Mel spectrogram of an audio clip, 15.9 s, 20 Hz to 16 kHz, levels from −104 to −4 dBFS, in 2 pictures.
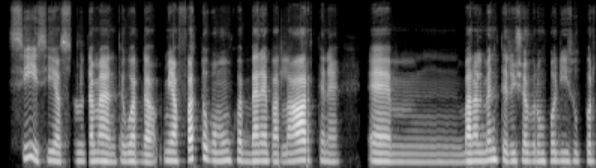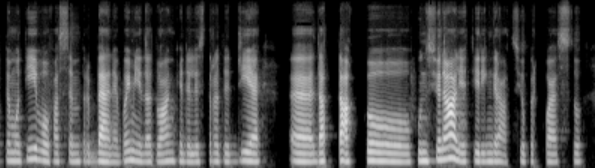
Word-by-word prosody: Sì, 250 Hz, -3 st, -2 dB
sì, 200 Hz, 0 st, -6 dB
assolutamente 185 Hz, 0 st, 0 dB
guarda, 175 Hz, -3 st, 0 dB
mi 195 Hz, -1 st, +1 dB
ha 190 Hz, -, +6 dB
fatto 220 Hz, +5 st, +3 dB
comunque 195 Hz, +1 st, -3 dB
bene 185 Hz, +1 st, +2 dB
parlartene, 185 Hz, +1 st, +4 dB, 0.3 s
ehm, 170 Hz, -2 st, -3 dB
banalmente 185 Hz, +4 st, +2 dB
ricevere 185 Hz, 0 st, -4 dB
un 185 Hz, -, -3 dB
po' 195 Hz, +1 st, -5 dB
di 185 Hz, 0 st, -6 dB
supporto 185 Hz, 0 st, -8 dB
emotivo 190 Hz, +1 st, -3 dB
fa 175 Hz, 0 st, -8 dB
sempre 175 Hz, 0 st, -10 dB
bene. 170 Hz, -3 st, +2 dB
Poi 190 Hz, +5 st, -4 dB
mi 200 Hz, -, -2 dB
hai 180 Hz, -, -4 dB
dato 175 Hz, 0 st, -7 dB
anche 180 Hz, +1 st, -3 dB
delle 170 Hz, 0 st, -6 dB
strategie, 175 Hz, +1 st, -4 dB, 0.3 s
ehm, 175 Hz, -2 st, +2 dB
d'attacco 180 Hz, -1 st, +2 dB
funzionali 200 Hz, +4 st, +5 dB
e 175 Hz, -, -5 dB
ti 180 Hz, +1 st, -5 dB
ringrazio 175 Hz, -1 st, -6 dB
per 175 Hz, +1 st, -18 dB
questo. 170 Hz, 0 st, -9 dB
180 Hz, 135 wpm, -24 LUFS, 175-190 Hz, 0.3 s, ha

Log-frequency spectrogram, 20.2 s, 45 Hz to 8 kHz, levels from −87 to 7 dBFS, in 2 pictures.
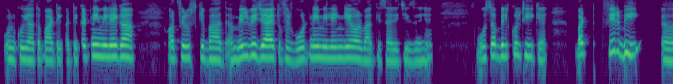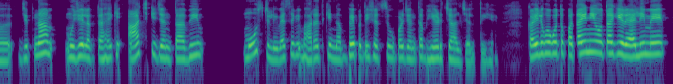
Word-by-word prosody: उनको 210 Hz, +1 st, -5 dB
या 200 Hz, -2 st, -1 dB
तो -, -, -9 dB
पार्टी 195 Hz, -, -4 dB
का 100 Hz, -, -13 dB
टिकट 235 Hz, -, -5 dB
नहीं 260 Hz, 0 st, +5 dB
मिलेगा 245 Hz, -2 st, +4 dB, 0.5 s
और 215 Hz, -, -3 dB
फिर 240 Hz, -, 0 dB
उसके 230 Hz, +1 st, -5 dB
बाद 210 Hz, -3 st, -4 dB
मिल 235 Hz, +4 st, +1 dB
भी 265 Hz, 0 st, +3 dB
जाए 235 Hz, -1 st, +5 dB
तो -, -, -13 dB
फिर 210 Hz, -1 st, -8 dB
वोट 215 Hz, +4 st, -5 dB
नहीं 230 Hz, 0 st, +2 dB
मिलेंगे 225 Hz, 0 st, -1 dB
और 220 Hz, -1 st, -1 dB
बाकी 200 Hz, -2 st, -7 dB
सारी 185 Hz, 0 st, -7 dB
चीज़ें 190 Hz, 0 st, -10 dB
हैं। 215 Hz, -, -10 dB, 0.7 s
वो 230 Hz, -, -5 dB
सब 265 Hz, +2 st, +1 dB
बिल्कुल 250 Hz, +2 st, -2 dB
ठीक 250 Hz, -2 st, -4 dB
है -, -, -5 dB, 0.5 s
बट 285 Hz, -, +2 dB, 0.3 s
फिर 335 Hz, +2 st, +2 dB
भी 290 Hz, -1 st, +2 dB, 0.4 s
अ, 190 Hz, -2 st, -3 dB, 0.2 s
जितना 265 Hz, +8 st, +2 dB, 0.3 s
मुझे 240 Hz, +2 st, +4 dB
लगता 225 Hz, -2 st, -2 dB
है 225 Hz, 0 st, -3 dB
कि -, -, -7 dB
आज 285 Hz, +2 st, +2 dB
की 285 Hz, -, -7 dB
जनता 220 Hz, -2 st, 0 dB
भी 265 Hz, +2 st, +1 dB, 0.7 s
मोस्टली 245 Hz, -, -1 dB
वैसे 230 Hz, +6 st, -2 dB
भी -, -, -5 dB
भारत 230 Hz, 0 st, -3 dB
की 255 Hz, -, -1 dB
90% 240 Hz, +1 st, 0 dB
से 240 Hz, 0 st, -4 dB
ऊपर 230 Hz, 0 st, -3 dB
जनता 220 Hz, +1 st, -4 dB
भेड़-चाल 220 Hz, -2 st, -2 dB
चलती 175 Hz, -, -10 dB
है। 185 Hz, -, -14 dB, 0.5 s
कई 245 Hz, +2 st, +7 dB
लोगों 295 Hz, +1 st, +4 dB
को 300 Hz, -, +5 dB
तो 300 Hz, -, -4 dB
पता 275 Hz, +2 st, +5 dB
ही 310 Hz, -, +9 dB
नहीं 330 Hz, 0 st, +5 dB
होता 300 Hz, -1 st, +5 dB
कि 290 Hz, -, +10 dB
रैली 255 Hz, +2 st, +6 dB
में 290 Hz, 0 st, +6 dB
230 Hz, 195 wpm, -23 LUFS, 215-265 Hz, 0.7 s, कि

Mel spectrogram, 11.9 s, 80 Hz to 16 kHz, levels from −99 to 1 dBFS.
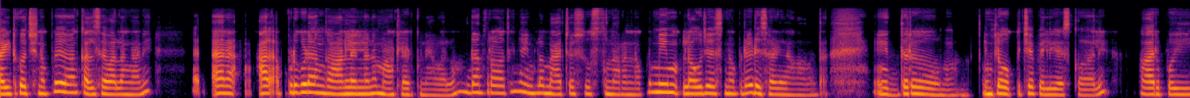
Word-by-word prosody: బయటికొచ్చినప్పుడు 255 Hz, +4 st, +3 dB, 0.2 s
కలిసేవాళ్ళం 230 Hz, -1 st, +1 dB
గానీ. 280 Hz, +9 st, -3 dB, 0.7 s
అర 265 Hz, -, +4 dB, 0.3 s
అర 265 Hz, -, +6 dB
అప్పుడు 285 Hz, +3 st, 0 dB
గూడా 300 Hz, 0 st, +8 dB
ఇంకా 255 Hz, -2 st, +2 dB
ఆన్‌లైన్‌లోనే 240 Hz, +1 st, +3 dB
మాట్లాడుకునేవాళ్ళం. 215 Hz, -1 st, -6 dB
దాని 290 Hz, -1 st, 0 dB
తర్వాత 270 Hz, -2 st, -3 dB
ఇంకా 330 Hz, -, -1 dB
ఇంట్లో 265 Hz, +1 st, 0 dB
మ్యాచెస్ 235 Hz, +1 st, -5 dB
చూస్తున్నారన్నప్పుడు 230 Hz, +2 st, -4 dB
మేము 300 Hz, -1 st, +5 dB
లవ్ 245 Hz, 0 st, +3 dB
జేసినప్పుడే 255 Hz, +1 st, 0 dB
డిసైడ్ 230 Hz, -2 st, -1 dB
అయ్యాం 210 Hz, -1 st, -8 dB
అనమాట. 205 Hz, +3 st, -13 dB, 0.7 s
ఇద్దరు 245 Hz, +4 st, +1 dB, 0.7 s
ఇంట్లో 245 Hz, +2 st, +5 dB
ఒప్పించే 255 Hz, +2 st, -2 dB
పెళ్లి 220 Hz, -1 st, 0 dB
జేసుకోవాలి. 205 Hz, +5 st, -6 dB, 0.4 s
పారిపోయి 225 Hz, -1 st, -1 dB
240 Hz, 140 wpm, -24 LUFS, 225-260 Hz, 0.7 s, గూడా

